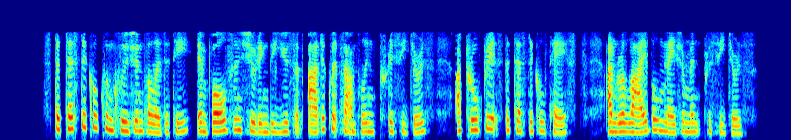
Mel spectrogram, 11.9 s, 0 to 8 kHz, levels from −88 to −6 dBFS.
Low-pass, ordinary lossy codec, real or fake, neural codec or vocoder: 7.2 kHz; AAC, 16 kbps; fake; vocoder, 22.05 kHz, 80 mel bands, WaveNeXt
